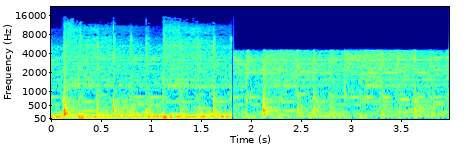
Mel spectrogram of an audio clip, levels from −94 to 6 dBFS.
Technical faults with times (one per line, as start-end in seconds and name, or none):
1.81-3.98 input switched to a poorer device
